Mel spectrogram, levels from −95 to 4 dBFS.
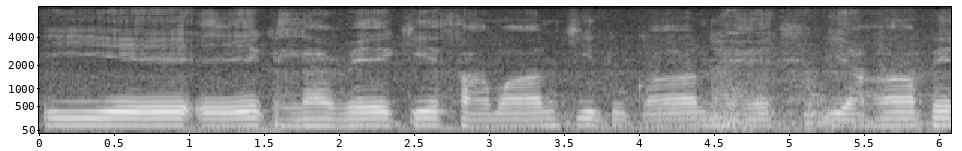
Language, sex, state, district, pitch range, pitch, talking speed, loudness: Hindi, male, Maharashtra, Gondia, 115-125 Hz, 120 Hz, 100 wpm, -15 LUFS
